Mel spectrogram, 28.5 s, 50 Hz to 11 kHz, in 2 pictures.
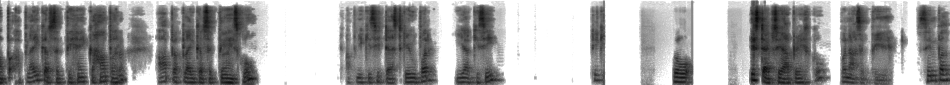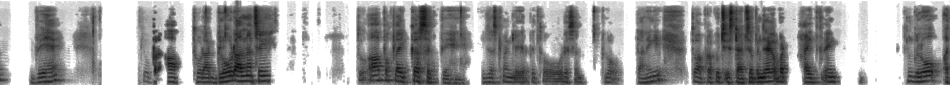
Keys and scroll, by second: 8.8 space, 15.5 space, 18.3-19.5 typing.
